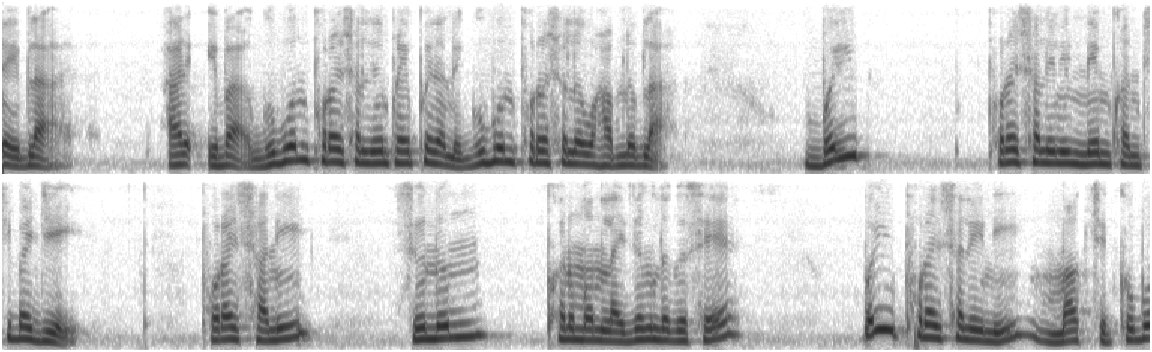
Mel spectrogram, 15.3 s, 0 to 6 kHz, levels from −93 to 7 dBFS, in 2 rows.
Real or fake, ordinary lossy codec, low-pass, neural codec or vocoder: fake; Opus, 24 kbps; 5.4 kHz; codec, 16 kHz, 16 kbps, FunCodec, trained on Chinese and English, 50 frames a second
